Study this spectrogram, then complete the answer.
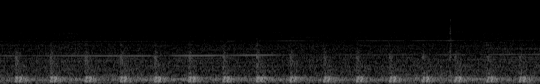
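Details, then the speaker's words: Airstream Rangeline van Timberline heater fuel pump (unleaded) after noise-reduction enclosure mod: steady even ticking about three times a second, substantially quieter than before but still very noticeable; normal fuel pump operation. "well got in the van fired up the heater and you can definitely still hear the ticking but it does seem to be substantially quieter than it was there's the sound of the fuel pump running"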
